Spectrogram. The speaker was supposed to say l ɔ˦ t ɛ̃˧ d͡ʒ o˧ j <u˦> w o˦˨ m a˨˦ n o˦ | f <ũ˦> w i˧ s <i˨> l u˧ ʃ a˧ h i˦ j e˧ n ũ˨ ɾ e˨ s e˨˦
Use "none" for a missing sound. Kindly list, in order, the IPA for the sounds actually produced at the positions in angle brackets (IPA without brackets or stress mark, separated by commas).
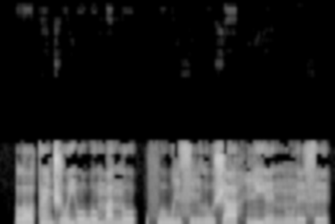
o˦, u˦, i˨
